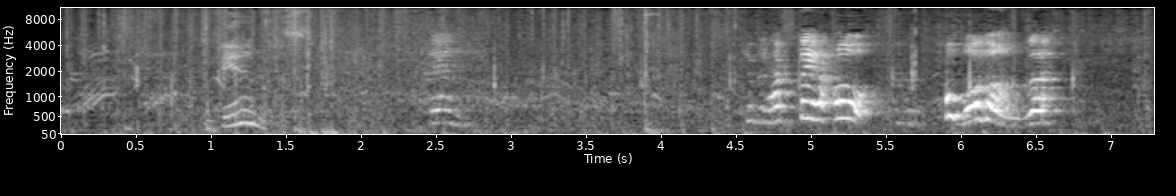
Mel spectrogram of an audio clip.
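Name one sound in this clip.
A young woman talks and exclaims excitedly, close to a microphone.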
